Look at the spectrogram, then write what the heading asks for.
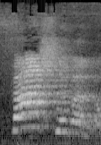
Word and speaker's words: fashionable: Fashionable. Okay, where's the stress? You say fashionable. Fashionable. Fashionable. It's 4 syllables.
